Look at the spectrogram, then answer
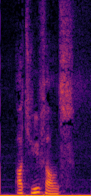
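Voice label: "adjuvans", Dutch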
